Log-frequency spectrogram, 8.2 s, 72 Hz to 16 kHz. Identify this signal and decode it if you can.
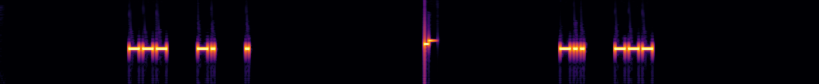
Morse code, heard as a keyed tone, about 35 wpm, spaced as for 20 wpm, 700 Hz. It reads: ONE DO
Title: 3x Character Spacing - Top 200 Words - 35wpm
